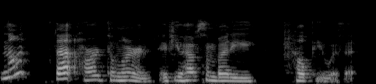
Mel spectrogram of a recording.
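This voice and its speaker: A woman with a fairly low pitch and lively intonation speaks in an unremarkable speaking voice. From Canada. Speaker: English teacher. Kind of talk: interview answer. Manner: casual, conversational.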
